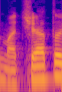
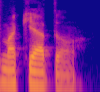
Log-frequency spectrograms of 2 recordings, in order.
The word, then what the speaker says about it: macchiato: Eh, muchas partes o a veces he escuchado que le dicen machiato, yo también a veces le, he dicho como, como machiato, estuve investigando la pronunciación y me parece que es macchiato, e-, es un espresso macchiato que la traducción es manchado.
